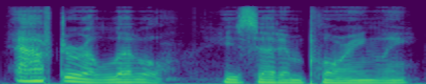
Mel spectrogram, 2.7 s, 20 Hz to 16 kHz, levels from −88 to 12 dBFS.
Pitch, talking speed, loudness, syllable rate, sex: 115 Hz, 135 wpm, -19 LUFS, 4.8 syllables/s, male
